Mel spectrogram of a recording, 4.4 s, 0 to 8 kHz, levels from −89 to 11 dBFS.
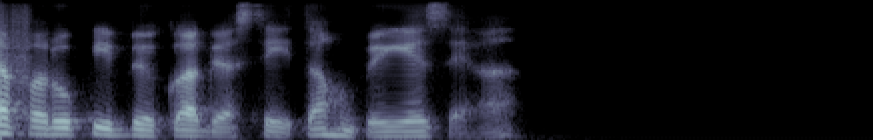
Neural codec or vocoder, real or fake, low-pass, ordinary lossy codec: codec, 16 kHz, about 1 kbps, DyCAST, with the encoder's durations; fake; 7.2 kHz; none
